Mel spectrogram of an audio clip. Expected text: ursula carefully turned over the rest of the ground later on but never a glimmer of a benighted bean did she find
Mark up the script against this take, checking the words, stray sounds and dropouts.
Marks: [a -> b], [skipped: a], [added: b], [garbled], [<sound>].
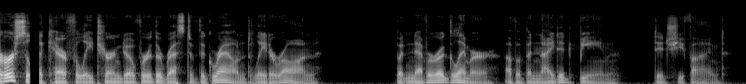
ursula [dropout] carefully turned over the rest of the ground later on but never a glimmer of a benighted bean did she find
